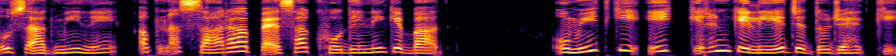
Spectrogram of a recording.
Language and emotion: Urdu, sad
